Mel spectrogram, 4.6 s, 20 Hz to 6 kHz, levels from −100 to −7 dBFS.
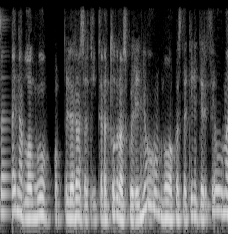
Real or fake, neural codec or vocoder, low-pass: fake; vocoder, 44.1 kHz, 80 mel bands, Vocos; 5.4 kHz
